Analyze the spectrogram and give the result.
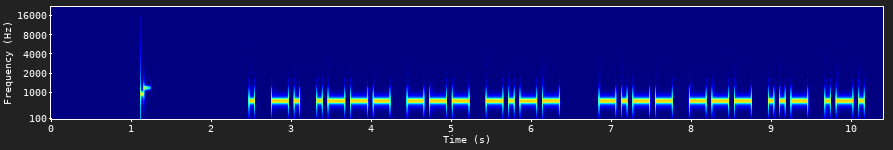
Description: Morse code, heard as a keyed tone, about 17 wpm, 700 Hz. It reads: ENJOY YOUR
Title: Sentences from Top 1000 Words - Review Part 5 - 17wpm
